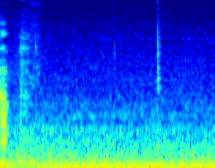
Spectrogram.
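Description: Steady low rumble of a car idling, heard from inside the cabin, with a faint click about one and a half seconds in.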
